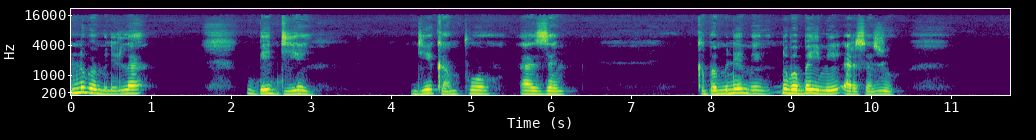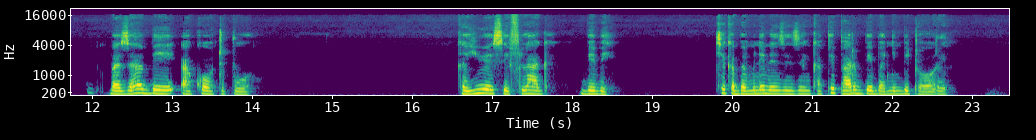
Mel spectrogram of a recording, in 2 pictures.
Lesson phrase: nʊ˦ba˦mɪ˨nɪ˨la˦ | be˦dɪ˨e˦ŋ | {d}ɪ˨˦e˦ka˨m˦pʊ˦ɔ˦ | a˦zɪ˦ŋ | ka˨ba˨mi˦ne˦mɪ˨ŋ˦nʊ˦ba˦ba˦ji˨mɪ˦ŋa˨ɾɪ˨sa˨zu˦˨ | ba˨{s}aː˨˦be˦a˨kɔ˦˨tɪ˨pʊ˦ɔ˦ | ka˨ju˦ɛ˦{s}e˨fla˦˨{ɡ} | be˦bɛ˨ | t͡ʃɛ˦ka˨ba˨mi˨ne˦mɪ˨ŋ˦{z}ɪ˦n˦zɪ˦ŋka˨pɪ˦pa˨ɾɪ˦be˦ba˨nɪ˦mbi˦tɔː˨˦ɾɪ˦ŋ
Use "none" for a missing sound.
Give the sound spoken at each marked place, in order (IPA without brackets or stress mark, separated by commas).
d, z, s, ɡ, z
